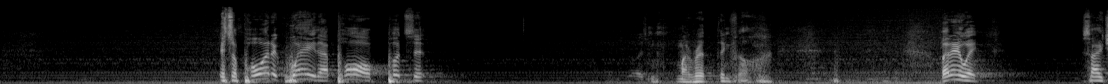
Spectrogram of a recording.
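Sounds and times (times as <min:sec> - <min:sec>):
room tone hum and hiss: 0:00.0 - 0:11.0.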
